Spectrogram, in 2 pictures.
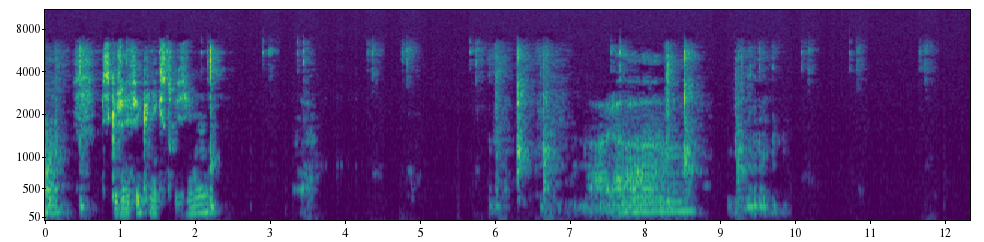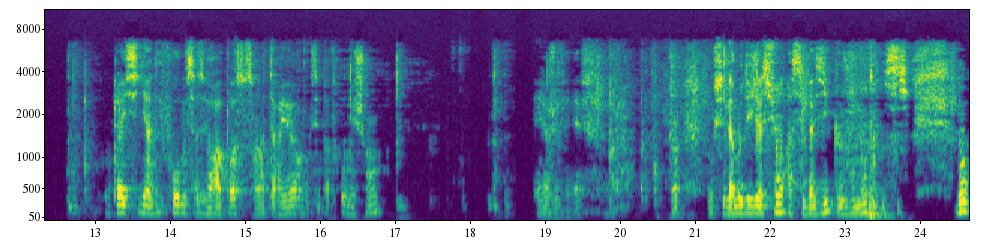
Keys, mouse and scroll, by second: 0.3-7.3 right drag, 6.2-7.8 middle drag, 7.4-9.1 right drag, 8.4-10.1 middle drag, 10.1-13.4 right drag, 12.8-14.8 middle drag, 14.1-17.5 right drag, 16.6-17.5 scroll down 1, 17.5 scroll down 1, 17.6-19.6 right drag, 19.1 f, 19.8-21.3 middle drag, 21.3 Tab.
